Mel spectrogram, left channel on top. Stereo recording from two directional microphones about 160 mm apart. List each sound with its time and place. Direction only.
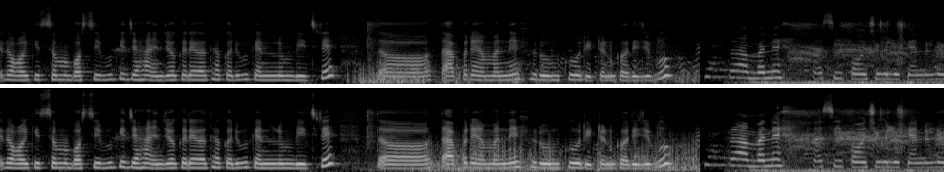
0.0 s a woman's voice: 20° right (ahead or behind)
7.3 s a woman's voice: 5° right (ahead or behind)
